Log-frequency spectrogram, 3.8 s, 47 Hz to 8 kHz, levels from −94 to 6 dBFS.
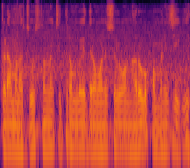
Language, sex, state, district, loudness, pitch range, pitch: Telugu, male, Andhra Pradesh, Visakhapatnam, -26 LUFS, 90-95 Hz, 90 Hz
